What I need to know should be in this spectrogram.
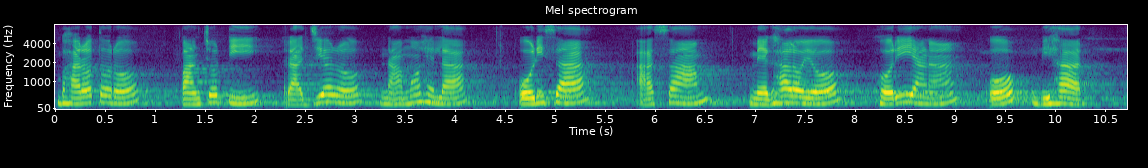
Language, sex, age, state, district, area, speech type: Odia, female, 30-45, Odisha, Boudh, rural, spontaneous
